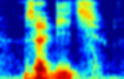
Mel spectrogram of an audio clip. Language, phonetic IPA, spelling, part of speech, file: Belarusian, [zaˈbʲit͡sʲ], забіць, verb, Be-забіць.ogg
- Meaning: to assassinate, to murder, to kill, to slay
